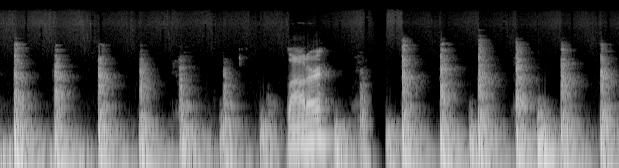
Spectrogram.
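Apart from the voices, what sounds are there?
child banging on a door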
